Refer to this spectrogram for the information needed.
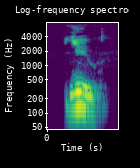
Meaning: Obsolete spelling of yew
- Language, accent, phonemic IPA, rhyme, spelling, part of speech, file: English, Southern England, /juː/, -uː, eugh, noun, LL-Q1860 (eng)-eugh.wav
